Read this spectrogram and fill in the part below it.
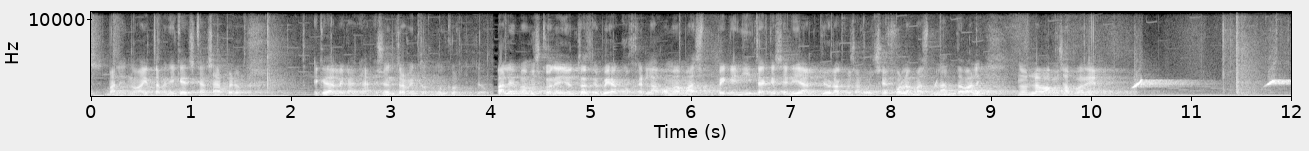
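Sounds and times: short rising whistles: 10.4s - 11.1s, 11.7s - 12.0s.

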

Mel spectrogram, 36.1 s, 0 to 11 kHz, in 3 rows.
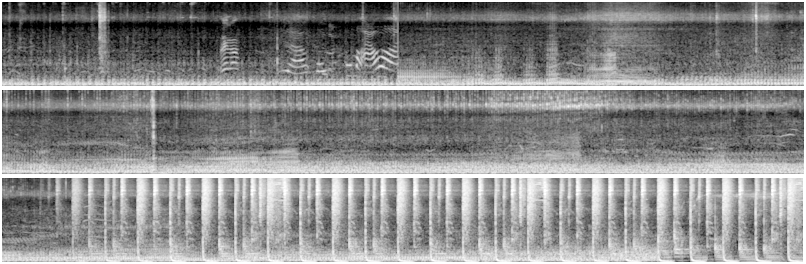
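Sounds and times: motorcycle engines at low speed: 0.0s - 36.0s
voices: 1.8s - 6.0s, 15.6s - 34.4s
music with heavy beat: 24.7s - 36.0s.

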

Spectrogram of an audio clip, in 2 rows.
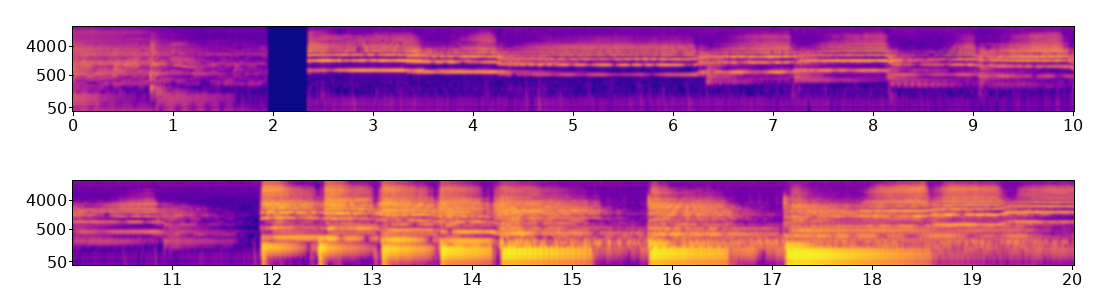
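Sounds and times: slow horn melody: 0.0s - 1.7s, 2.4s - 20.0s
band with bass: 11.9s - 20.0s.

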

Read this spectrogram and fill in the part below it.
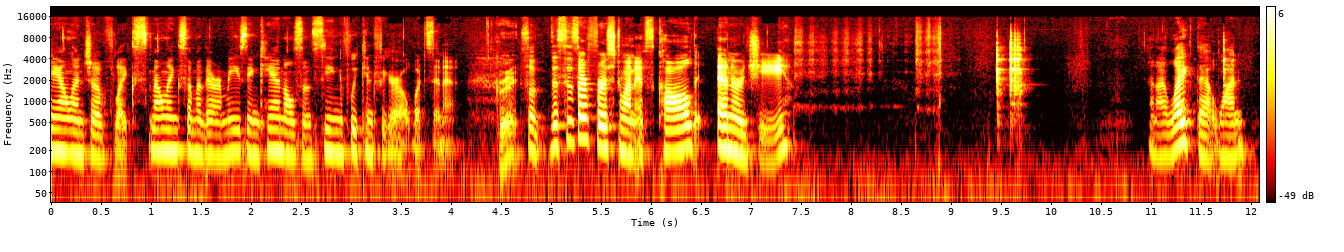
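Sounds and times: light rubbing of metal tin: 7.4s - 9.0s.

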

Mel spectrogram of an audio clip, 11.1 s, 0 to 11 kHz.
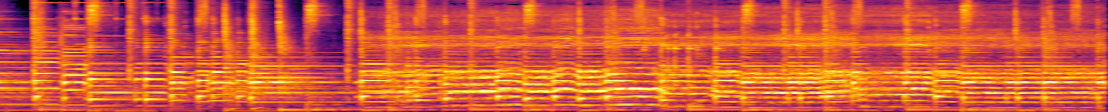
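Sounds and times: steady percussive beat: 0.0s - 11.0s
chant-like vocal melody: 3.5s - 11.0s.

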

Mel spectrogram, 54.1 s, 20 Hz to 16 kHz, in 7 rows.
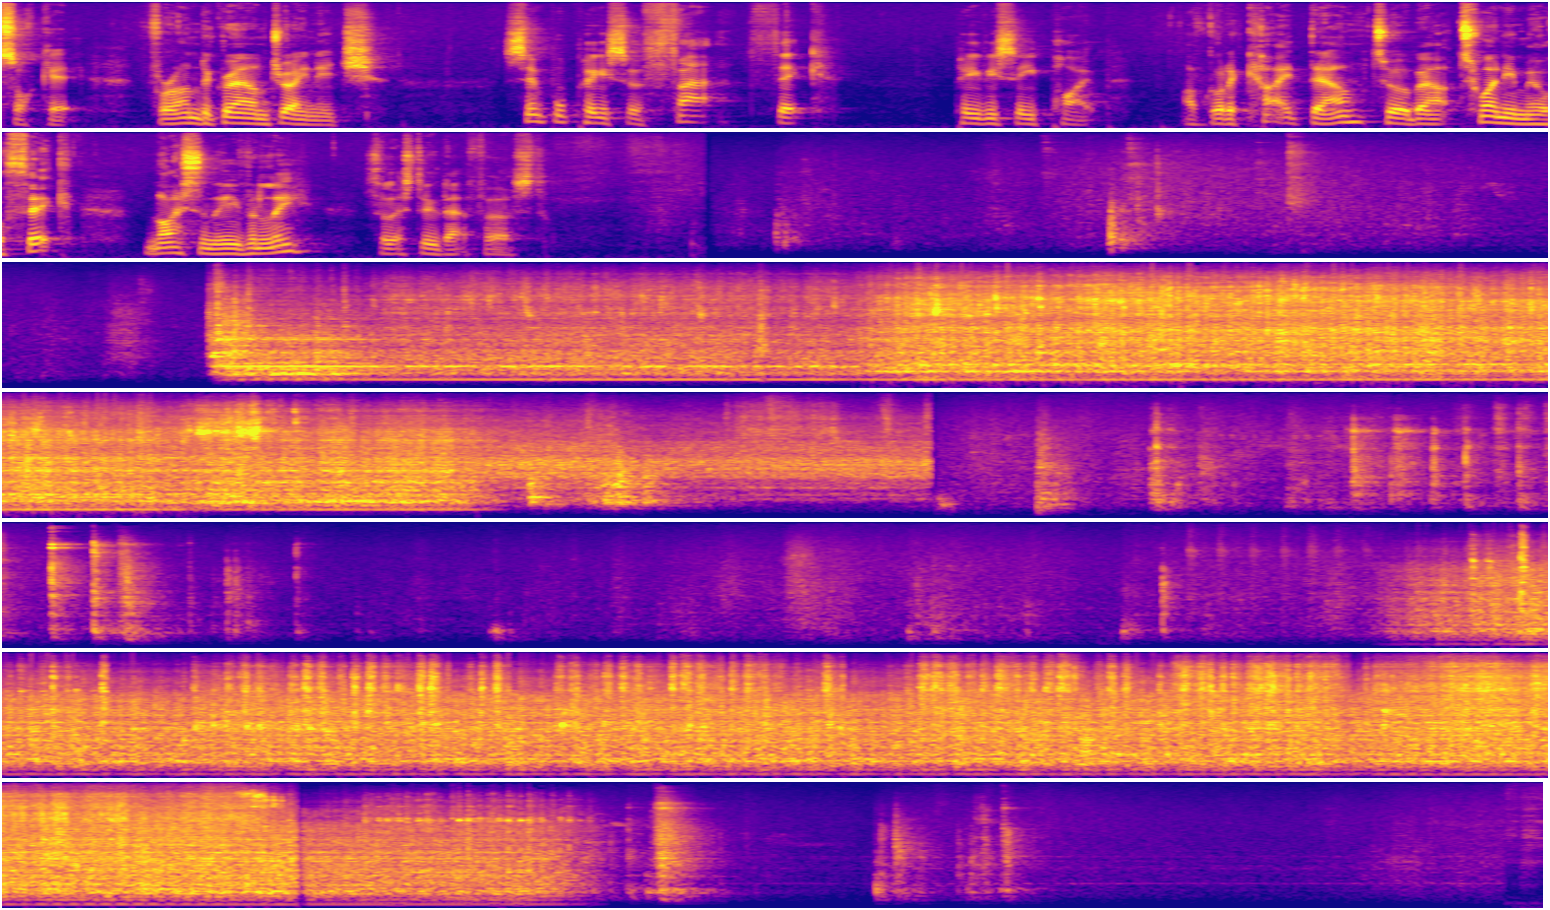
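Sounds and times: bandsaw cutting plastic pipe: 16.5s - 27.8s, 37.8s - 49.4s
metal lathe running: 16.5s - 27.8s, 37.8s - 49.4s.

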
